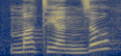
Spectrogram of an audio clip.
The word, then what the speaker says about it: Matienzo: I want to pronounce it correctly. Tin Matienzo.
